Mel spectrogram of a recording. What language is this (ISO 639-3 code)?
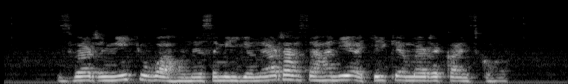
ukr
